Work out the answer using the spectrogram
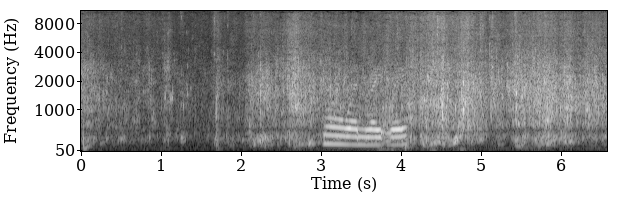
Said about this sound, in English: The way the water's moving right now.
